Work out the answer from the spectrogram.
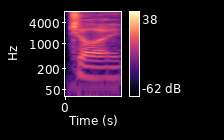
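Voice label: "joi", Cantonese, low level tone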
